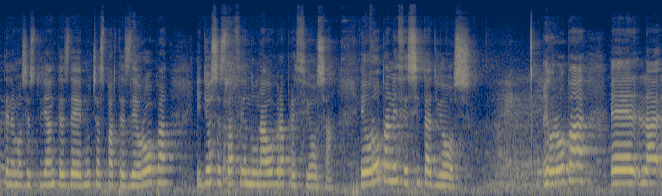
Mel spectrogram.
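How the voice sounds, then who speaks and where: A woman from southern Italy in her fifties, speaking with an Italian accent to a church meeting in an unhurried, chatty way, pausing often to find words. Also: fairly high pitch, a little hiss or hum. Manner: warm, chatty, many hesitations and restarts. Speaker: Bible college director speaking at a church women's meeting. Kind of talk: testimony talk to a church audience. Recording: echoey hall with faint ambience.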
